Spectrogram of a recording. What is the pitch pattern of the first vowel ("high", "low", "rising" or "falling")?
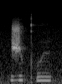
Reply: high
